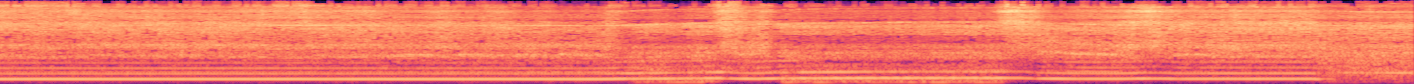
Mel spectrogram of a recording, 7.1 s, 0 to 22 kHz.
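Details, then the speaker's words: Restored Dyson DC07 Clic, clutch not rebuilt and clutch cover not fitted: steady high motor whine wavering in pitch with rushing air as it's moved. An air leak past a seal is suspected. "that noise well I say oh it's almost like it's got a leing somewhere when you hit it sounds like a shark cylinder I take the cyclone no it's a seal somewhere"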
